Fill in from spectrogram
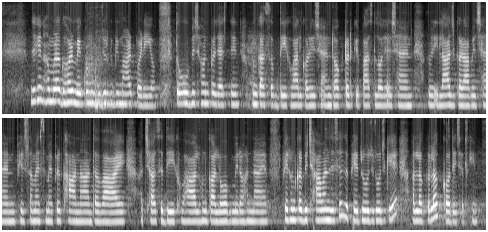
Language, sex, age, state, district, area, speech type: Maithili, female, 18-30, Bihar, Madhubani, rural, spontaneous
